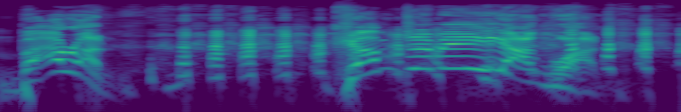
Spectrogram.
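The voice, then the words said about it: Bane villain character voice. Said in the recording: “I might still do Bane the whole show”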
